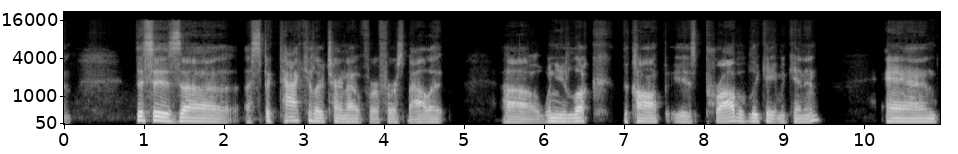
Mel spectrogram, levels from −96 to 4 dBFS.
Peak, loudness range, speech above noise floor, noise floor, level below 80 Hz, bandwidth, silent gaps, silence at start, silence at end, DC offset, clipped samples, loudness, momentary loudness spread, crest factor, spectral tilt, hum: -2 dBFS; 4 LU; 53 dB; -71 dBFS; -58 dBFS; 16.5 kHz; none; 0 s; 0.05 s; under 0.1%; under 0.1%; -19 LUFS; 11 LU; 18 dB; -6 dB/octave; none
